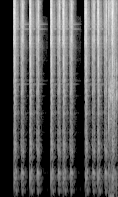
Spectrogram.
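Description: Typewriter keystroke sound effect: sharp key clacks in three quick bursts of about four, with short pauses between them, as the letters of a logo are typed out.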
